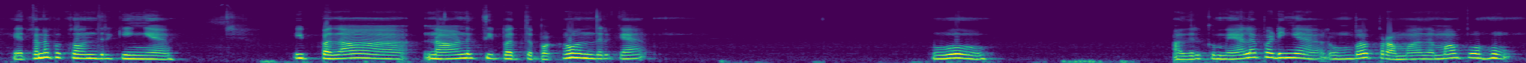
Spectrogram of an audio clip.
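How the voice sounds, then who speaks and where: Woman narrating a thriller novel. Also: mid-range voice. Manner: reads every character's lines in her own voice. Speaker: audiobook narrator. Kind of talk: scripted novel narration with voiced dialogue.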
